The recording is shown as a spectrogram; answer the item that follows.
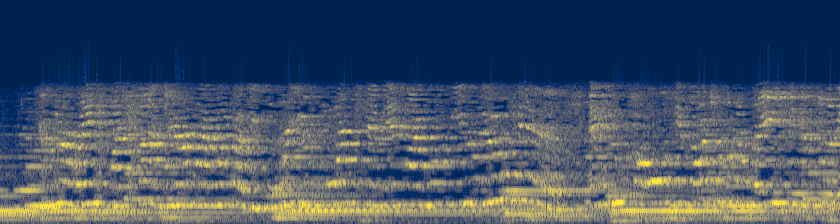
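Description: A woman singing over instrumental accompaniment, with long held notes and music throughout.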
